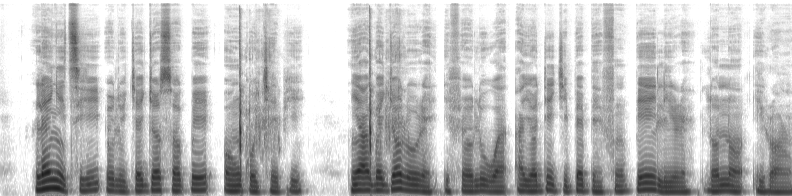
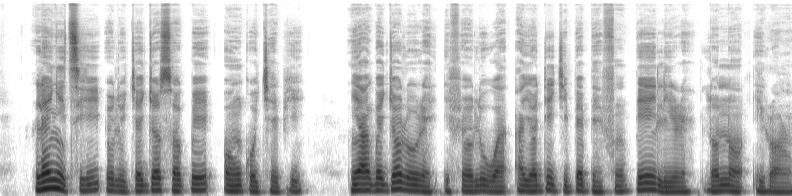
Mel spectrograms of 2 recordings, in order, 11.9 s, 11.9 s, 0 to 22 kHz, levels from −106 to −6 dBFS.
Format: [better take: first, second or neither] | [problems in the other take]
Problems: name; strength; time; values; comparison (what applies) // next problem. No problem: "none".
second | background sound (Splash, splatter); 14 dB below the speech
